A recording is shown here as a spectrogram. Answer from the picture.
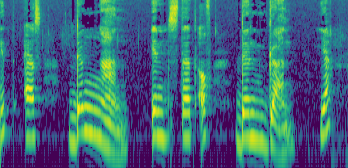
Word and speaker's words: dengan: of pronounce it as then gun we pronounce it as um like when you have to say ringing that an and G in the ringing is mm that's why we say it as Denman instead of them gun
